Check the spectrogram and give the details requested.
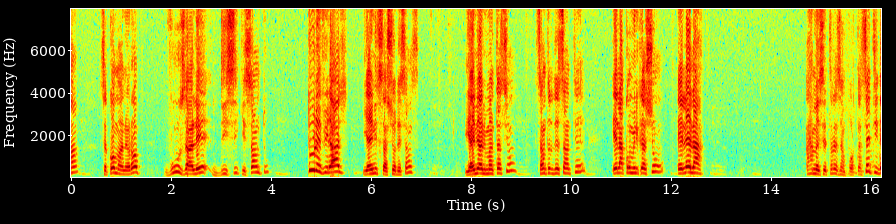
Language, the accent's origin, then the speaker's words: French; Lubumbashi, Haut-Katanga, DR Congo; Mais chez vous, vous étiez en ville, chez nous à Lubumbashi.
